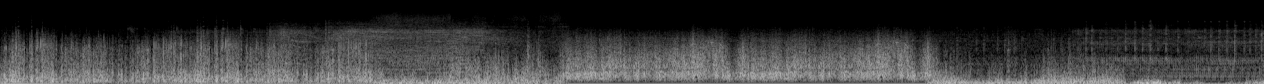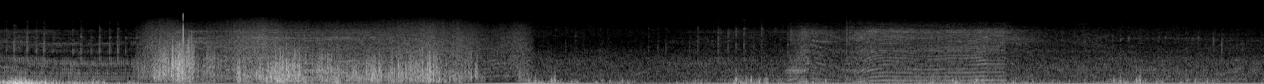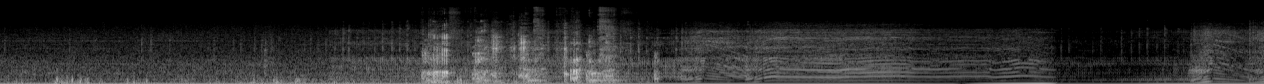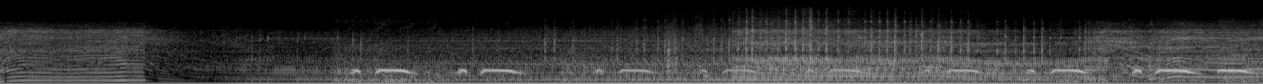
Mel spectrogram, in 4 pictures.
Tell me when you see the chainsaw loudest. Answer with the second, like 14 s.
46 s.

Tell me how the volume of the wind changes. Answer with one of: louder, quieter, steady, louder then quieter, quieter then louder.
quieter.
